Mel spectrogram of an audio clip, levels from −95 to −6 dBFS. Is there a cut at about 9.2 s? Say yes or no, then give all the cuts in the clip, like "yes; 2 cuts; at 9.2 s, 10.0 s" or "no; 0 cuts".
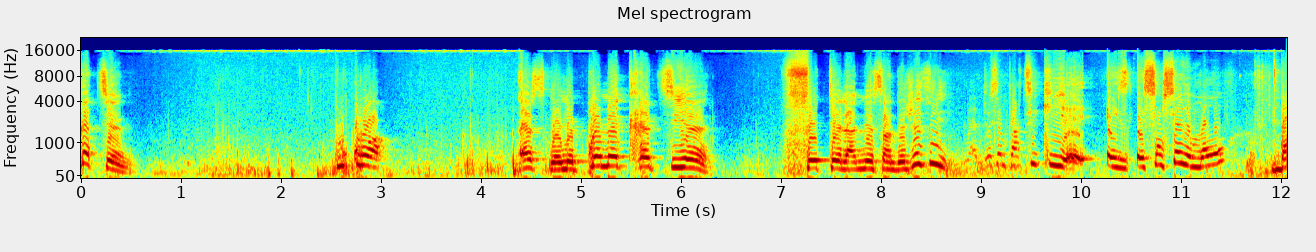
yes; 1 cut; at 9.2 s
